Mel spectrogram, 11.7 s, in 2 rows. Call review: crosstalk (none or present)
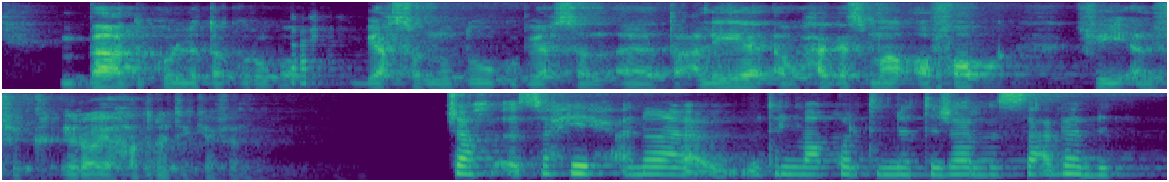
none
